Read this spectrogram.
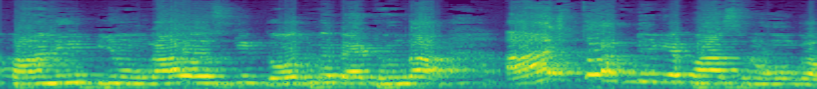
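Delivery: high, loud, slow and jubilant retelling; joyful preaching. Acted. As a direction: ring out the boy's delight at going home. Preacher voicing the joyful boy. (بلند آواز میں پرجوش خوشی)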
